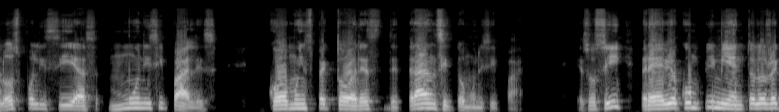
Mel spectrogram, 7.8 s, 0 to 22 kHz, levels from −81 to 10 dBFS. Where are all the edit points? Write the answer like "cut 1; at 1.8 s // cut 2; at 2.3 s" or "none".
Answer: cut 1; at 6.3 s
